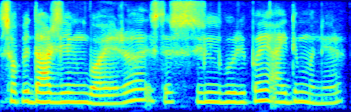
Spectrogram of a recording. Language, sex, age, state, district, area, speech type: Nepali, female, 30-45, West Bengal, Darjeeling, rural, spontaneous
